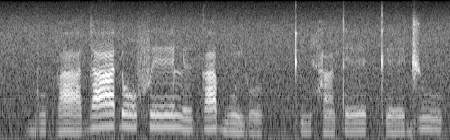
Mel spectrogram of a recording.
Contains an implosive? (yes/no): yes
